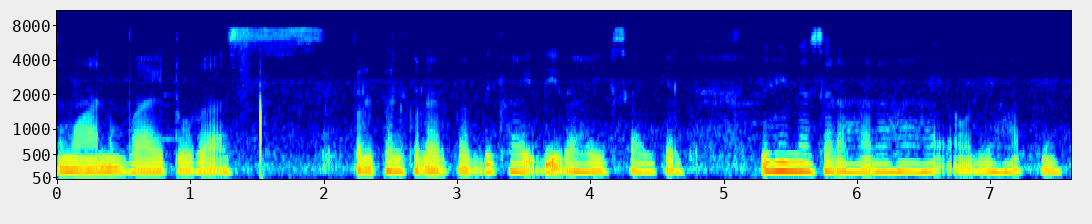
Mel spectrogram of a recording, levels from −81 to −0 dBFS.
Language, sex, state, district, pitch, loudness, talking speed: Hindi, female, Uttar Pradesh, Jalaun, 85 Hz, -29 LUFS, 140 wpm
